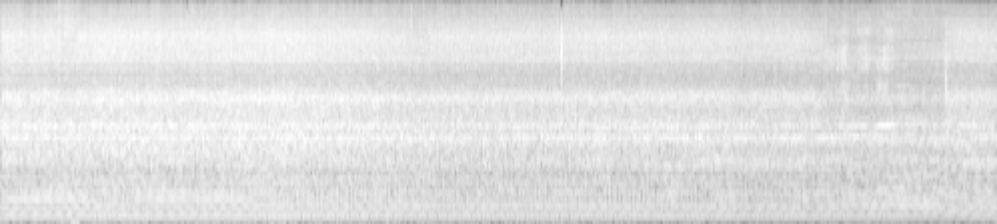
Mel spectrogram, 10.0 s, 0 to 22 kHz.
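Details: Old Electrolux 550 upright vacuum cleaner running: loud steady motor drone with a coarse buzzing roughness on an even whine; the motor sounds rough.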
